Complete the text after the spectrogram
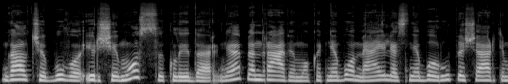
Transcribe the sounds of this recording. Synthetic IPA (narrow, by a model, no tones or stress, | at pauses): ɡɐlˠt͡ʃʲɛbʊʋoːʔɪɾʃʲɛɪmoːsklˠɐɪd̪ɐɐrnʲɛbʲɛnd̪rɑːʋʲɪmoːkɐt̪nʲɛbʊʋoːmʲɛɪlʲeːsnʲɛbʊʋoːɾuːpʲeʃʲt͡ʃʲɐɾʲt̪ʲim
